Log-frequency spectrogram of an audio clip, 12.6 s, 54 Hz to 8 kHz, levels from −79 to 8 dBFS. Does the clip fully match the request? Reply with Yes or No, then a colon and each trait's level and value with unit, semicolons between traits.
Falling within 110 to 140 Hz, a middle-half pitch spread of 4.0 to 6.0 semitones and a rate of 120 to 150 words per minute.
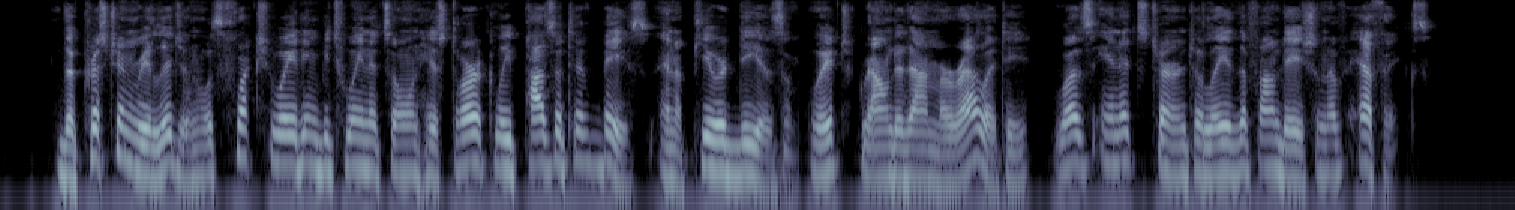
Yes: low, 135 Hz; average, 4.4 semitones; average, 145 wpm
